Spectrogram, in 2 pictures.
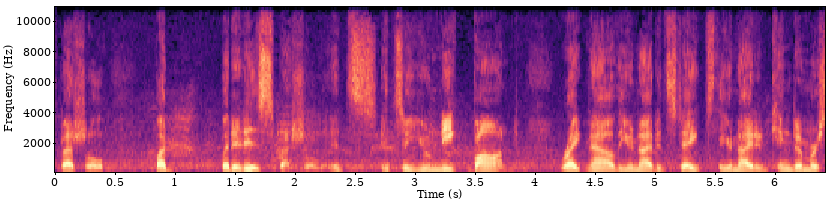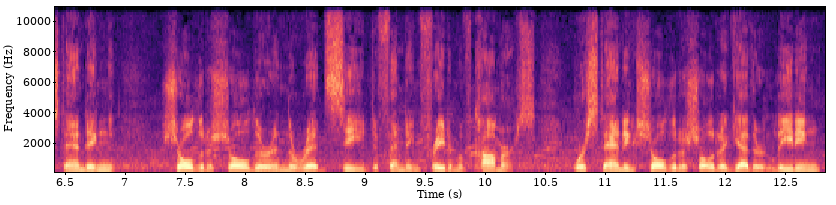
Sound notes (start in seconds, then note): none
